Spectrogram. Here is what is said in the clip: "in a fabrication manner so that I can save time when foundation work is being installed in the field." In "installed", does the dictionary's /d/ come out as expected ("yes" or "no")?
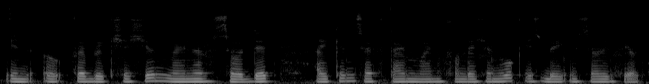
no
